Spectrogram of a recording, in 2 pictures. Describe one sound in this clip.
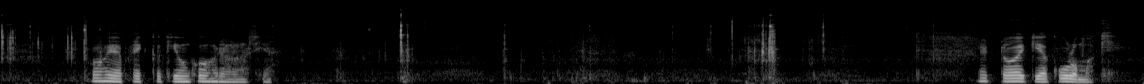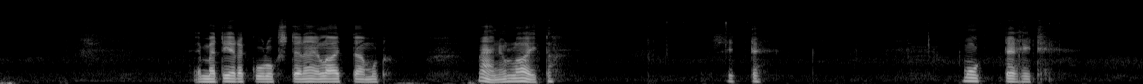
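A man speaks calmly close by, explaining.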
